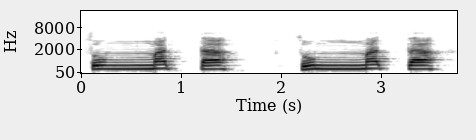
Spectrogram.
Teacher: میم میں آواز ناک میں چھپائیں گے، غنہ کریں گے، میم کو تا کے ساتھ ملانا ہے.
